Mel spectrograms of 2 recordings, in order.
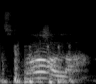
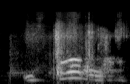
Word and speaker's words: escola: Então, por exemplo, eu falo escola. Então, assim, ó, escola, o có, que é a sílaba tônica, tá?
